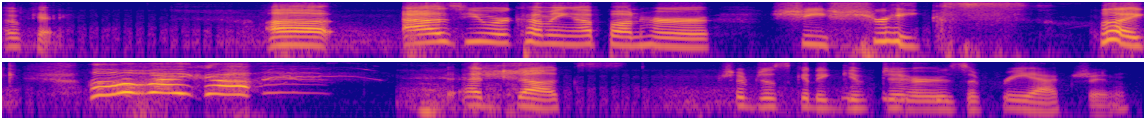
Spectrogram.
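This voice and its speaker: A woman narrating as game master of a tabletop game, animated and quick with asides. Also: fairly high pitch, rough recording.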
